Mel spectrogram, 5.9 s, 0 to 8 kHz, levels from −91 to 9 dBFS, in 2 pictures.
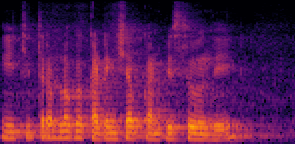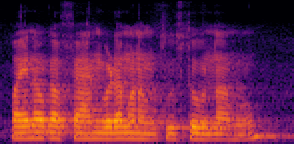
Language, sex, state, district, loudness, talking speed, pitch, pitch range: Telugu, male, Andhra Pradesh, Visakhapatnam, -18 LUFS, 140 wpm, 125 Hz, 120-135 Hz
